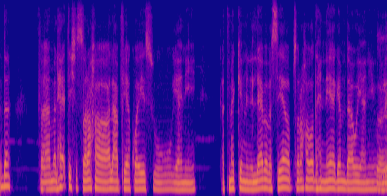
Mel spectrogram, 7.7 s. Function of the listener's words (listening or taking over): taking over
